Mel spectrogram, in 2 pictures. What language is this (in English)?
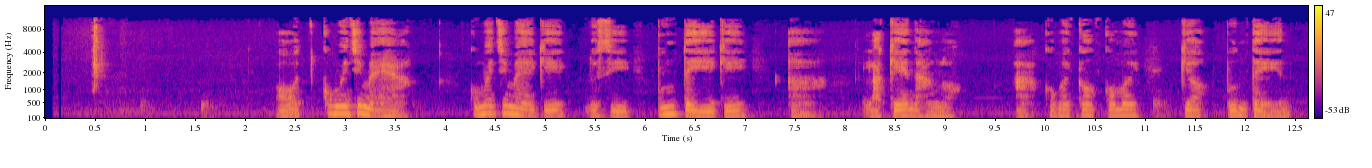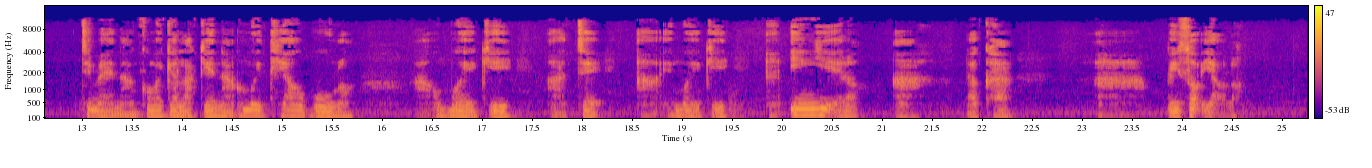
Pu-Xian Chinese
